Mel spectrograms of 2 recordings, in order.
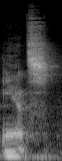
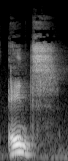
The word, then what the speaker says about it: Ents: Why would they name them something that sounds like ants if they're so big?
